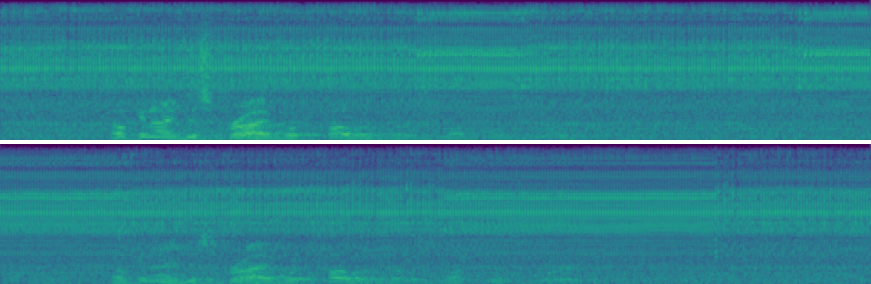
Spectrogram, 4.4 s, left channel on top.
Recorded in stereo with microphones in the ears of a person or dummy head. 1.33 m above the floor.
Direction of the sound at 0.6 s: 50° left (ahead or behind).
